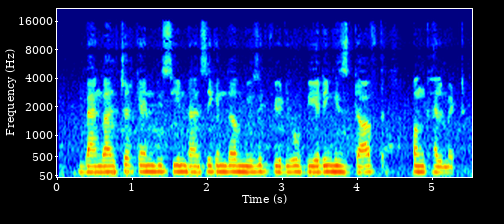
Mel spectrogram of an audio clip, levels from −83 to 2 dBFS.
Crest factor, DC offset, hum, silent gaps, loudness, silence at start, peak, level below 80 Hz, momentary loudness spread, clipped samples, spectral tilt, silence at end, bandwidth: 14 dB; under 0.1%; none; none; -20 LUFS; 0.3 s; -4 dBFS; -48 dBFS; 7 LU; under 0.1%; -7.5 dB/octave; 0.25 s; 16 kHz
